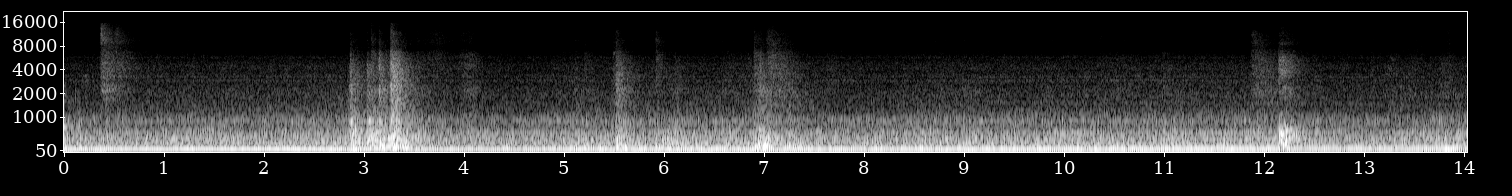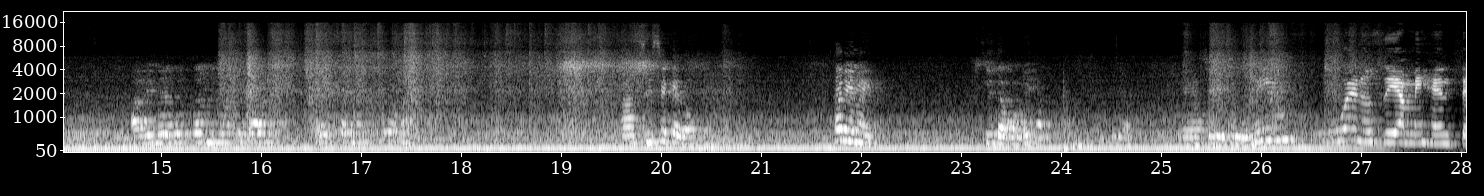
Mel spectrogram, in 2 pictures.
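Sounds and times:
kitchen machinery hum: 0.0 - 28.0.

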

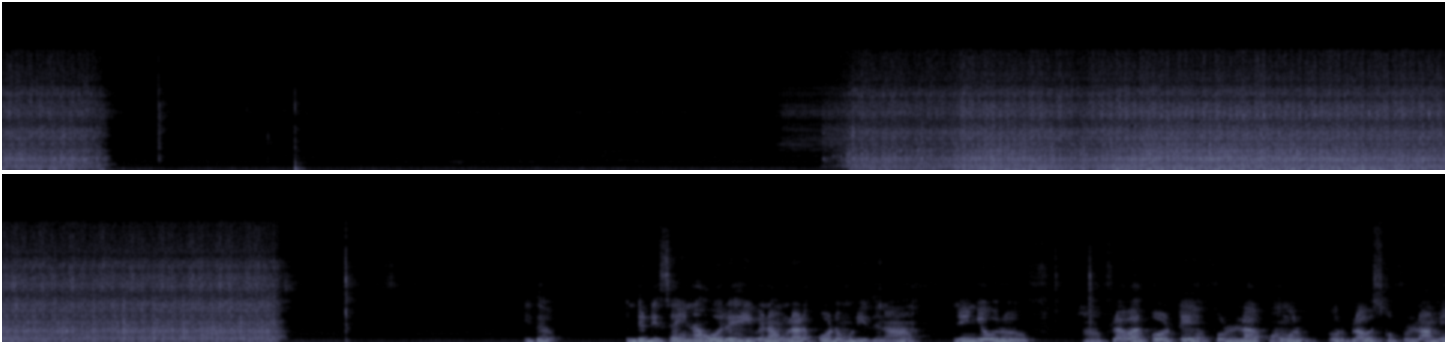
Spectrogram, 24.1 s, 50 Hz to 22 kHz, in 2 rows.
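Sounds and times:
sewing machine stitching: 0.0 - 0.9, 6.8 - 14.4.

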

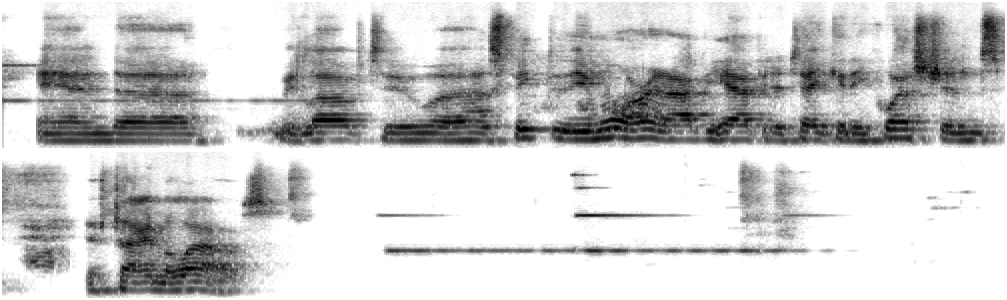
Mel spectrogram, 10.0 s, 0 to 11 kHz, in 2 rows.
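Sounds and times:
chime-like ringing tone: 0.0 - 3.1, 6.8 - 10.0.

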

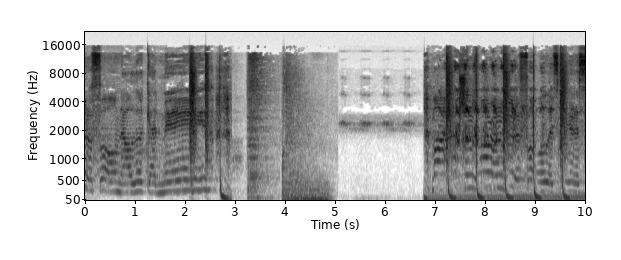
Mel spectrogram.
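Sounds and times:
cricket chirping: 5.0 - 6.8
loud electronic music: 6.8 - 10.0.

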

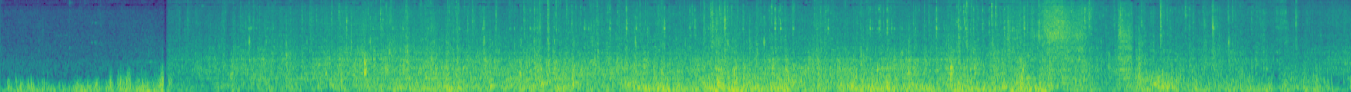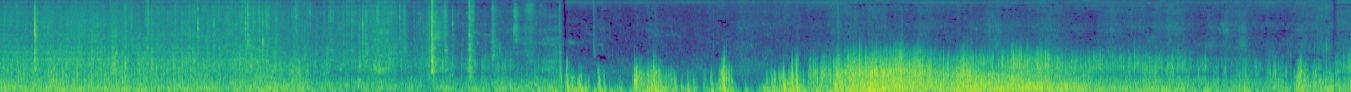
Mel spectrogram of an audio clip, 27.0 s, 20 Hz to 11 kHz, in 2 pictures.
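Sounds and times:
wind buffeting microphone: 0.0 - 27.0
golf cart rumble: 1.6 - 20.4, 21.3 - 27.0
cart knocks and rattles: 1.7 - 19.1.

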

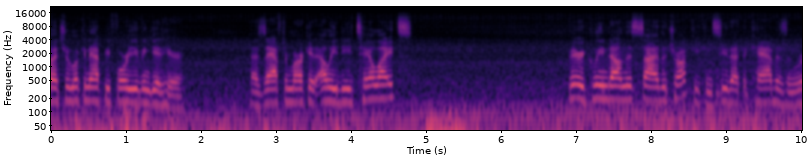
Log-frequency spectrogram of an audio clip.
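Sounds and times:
diesel engine idling: 0.0 - 10.0
man's voice: 6.9 - 10.0.

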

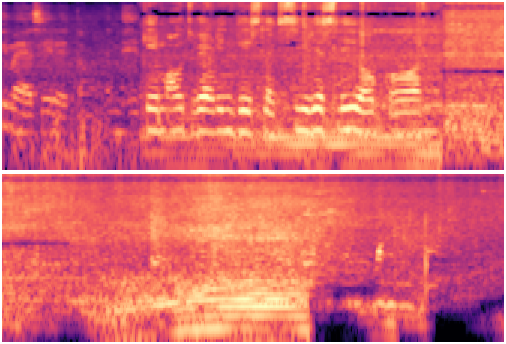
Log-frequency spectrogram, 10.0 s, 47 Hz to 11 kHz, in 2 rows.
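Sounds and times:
vehicle engine passing by: 2.3 - 9.3.

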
